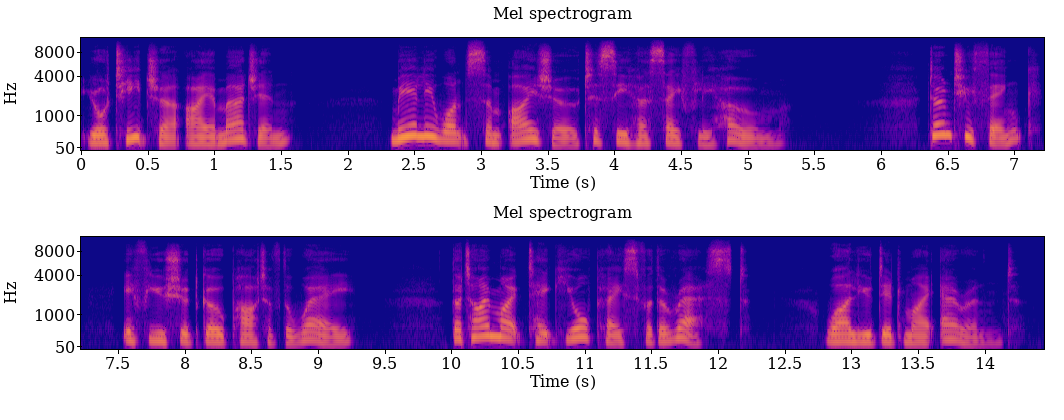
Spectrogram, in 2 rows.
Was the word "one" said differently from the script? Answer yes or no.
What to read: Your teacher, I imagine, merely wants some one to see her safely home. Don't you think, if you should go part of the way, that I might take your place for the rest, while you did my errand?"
yes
